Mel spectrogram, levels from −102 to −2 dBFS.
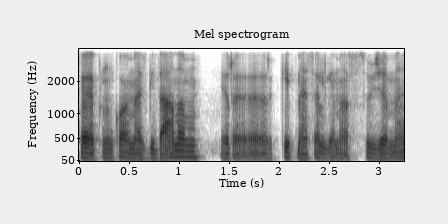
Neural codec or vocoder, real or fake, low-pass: none; real; 3.6 kHz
